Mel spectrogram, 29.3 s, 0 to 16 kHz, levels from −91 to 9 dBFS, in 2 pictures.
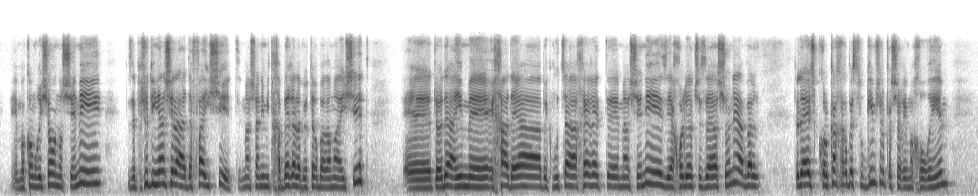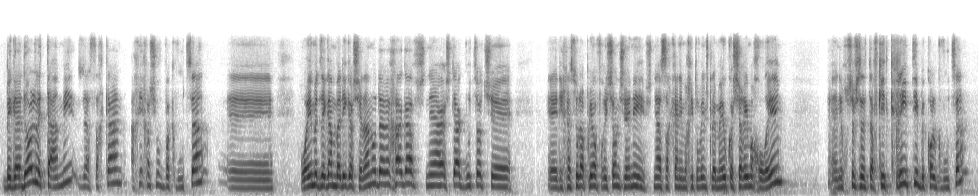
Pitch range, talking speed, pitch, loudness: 175-215 Hz, 170 wpm, 190 Hz, -17 LUFS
